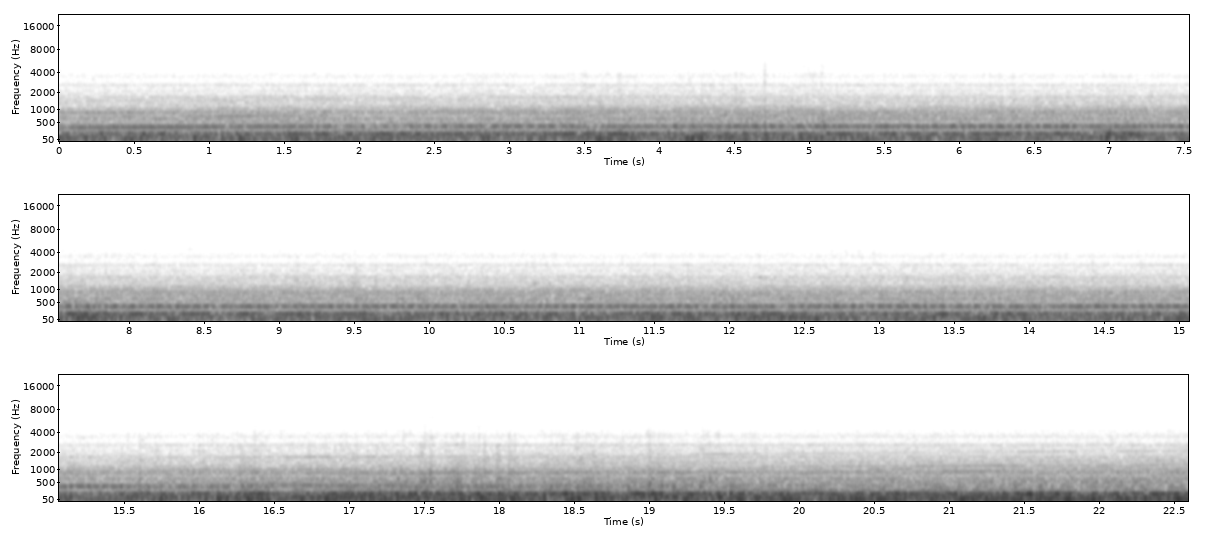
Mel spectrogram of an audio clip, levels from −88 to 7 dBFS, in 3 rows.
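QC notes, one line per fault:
No faults heard anywhere in this recording.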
